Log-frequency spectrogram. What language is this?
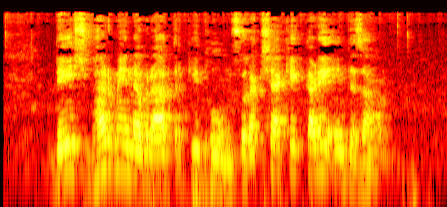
Hindi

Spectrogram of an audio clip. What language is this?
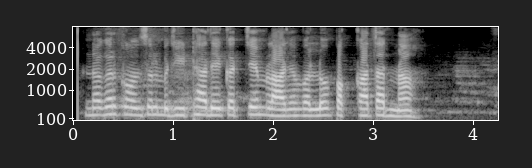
Punjabi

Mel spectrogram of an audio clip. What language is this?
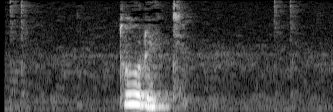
Latgalian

